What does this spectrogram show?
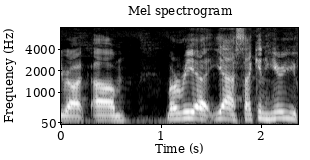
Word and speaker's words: Marija: waiting for our guests Marisha is it Marisha did I pronounce that right it's Maria can you hear me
